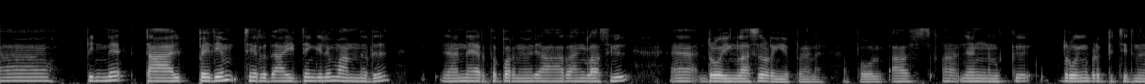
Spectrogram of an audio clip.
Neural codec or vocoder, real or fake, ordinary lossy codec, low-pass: codec, 16 kHz, 4.8 kbps, FACodec; fake; MP3, 48 kbps; 5.4 kHz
